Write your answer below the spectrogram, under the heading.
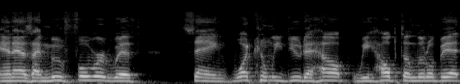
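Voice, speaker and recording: A man with a normal speaking voice and an American accent, fairly high-pitched, at a fairly quick pace over a quiet background. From Oklahoma, USA. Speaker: nonprofit founder and book publisher. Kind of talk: interview answer.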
